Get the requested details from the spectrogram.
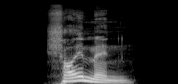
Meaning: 1. dative plural of Schaum 2. gerund of schäumen 3. foaming
- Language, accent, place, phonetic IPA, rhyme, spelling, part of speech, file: German, Germany, Berlin, [ˈʃɔɪ̯mən], -ɔɪ̯mən, Schäumen, noun, De-Schäumen.ogg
